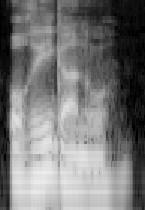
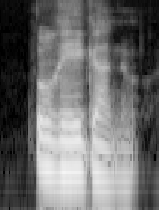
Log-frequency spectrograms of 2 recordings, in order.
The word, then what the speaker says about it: Oregano: Oder ja, nein, Entschuldigung, ich habe es schon wieder falsch ausgesprochen. Das heißt ja eigentlich Oregano. – Oregano.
